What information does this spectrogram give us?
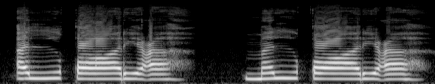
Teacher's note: را کے نیچے زیر ہے تو را کا حکم ہے ترقیق، مطلب ہم را کو ہلکی آواز میں پڑھیں گے · یہاں حرف العین ہے. عین کی ادائیگی حلق کے درمیان والے حصے سے ہے، ہم عین کو وہیں سے پڑھیں گے. · عین کی ادائیگی حلق کے درمیان والے حصے سے ہے، ہم عین کو وہیں سے پڑھیں گے. آخری میں یہاں تائے مدورہ ہے، ہم اس پہ روکیں گے تو ہا سے روکیں گے، مطلب ہم آخری میں ہاں پڑھیں گے.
